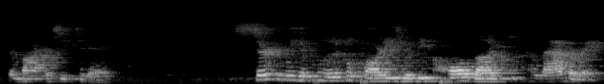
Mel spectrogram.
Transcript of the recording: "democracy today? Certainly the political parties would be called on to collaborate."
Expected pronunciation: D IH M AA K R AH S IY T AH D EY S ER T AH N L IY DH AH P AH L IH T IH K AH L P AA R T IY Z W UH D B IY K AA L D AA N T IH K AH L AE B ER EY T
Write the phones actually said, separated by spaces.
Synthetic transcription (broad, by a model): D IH M AA K R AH S IY T AH D EY S ER T N L IY DH AH P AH L IH T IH K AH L P AA R T IY Z W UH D B IY K AA L D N T IH K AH L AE B ER EY T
